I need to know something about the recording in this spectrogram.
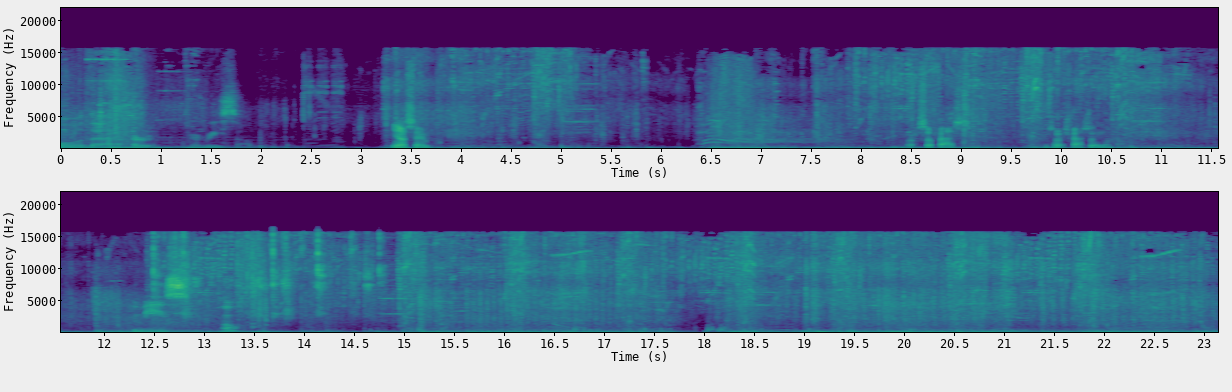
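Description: A young woman talks through a headset microphone.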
